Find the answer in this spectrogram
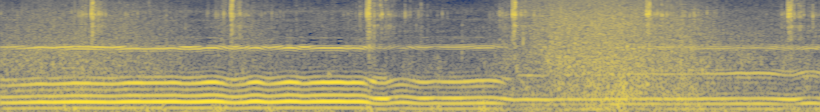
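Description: A man's solo voice singing a remembrance song in long held, wavering notes, stepping down to a lower pitch about two seconds in. A faint click recurs about every three-quarters of a second.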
